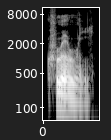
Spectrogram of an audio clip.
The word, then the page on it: crural: British English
